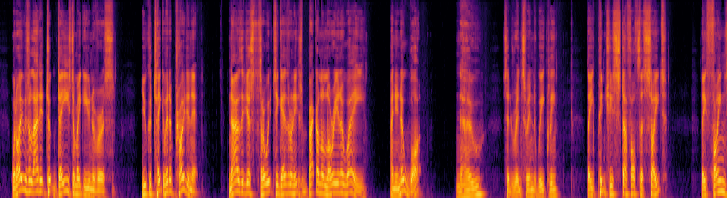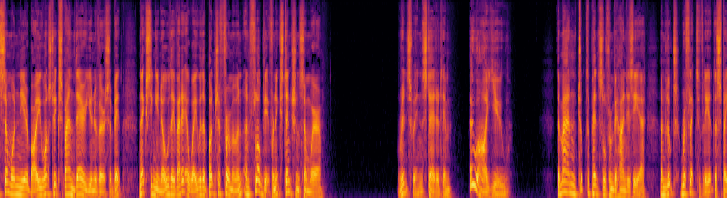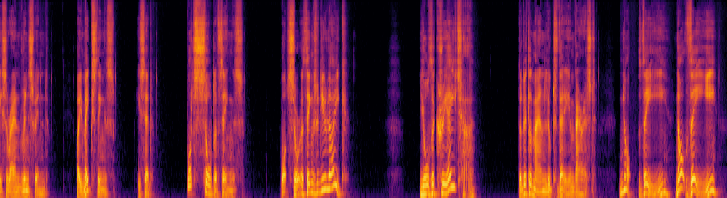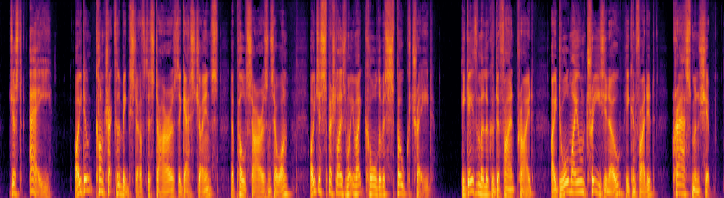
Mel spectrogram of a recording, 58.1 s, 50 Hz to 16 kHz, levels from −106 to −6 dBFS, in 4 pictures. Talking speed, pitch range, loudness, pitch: 190 wpm, 100-160 Hz, -23 LUFS, 135 Hz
